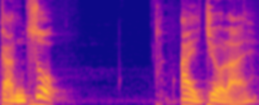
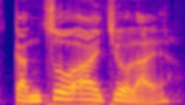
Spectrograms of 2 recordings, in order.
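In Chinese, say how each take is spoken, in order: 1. 第二个音节后面有停顿。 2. 这个短语说得很流畅，中间没有停顿。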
